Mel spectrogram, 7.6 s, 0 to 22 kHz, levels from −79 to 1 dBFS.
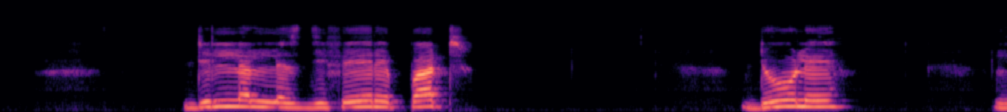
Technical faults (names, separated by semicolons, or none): none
